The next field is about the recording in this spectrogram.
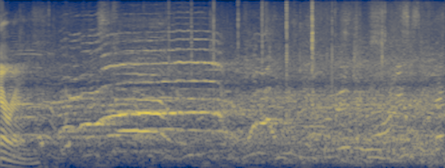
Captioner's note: audience cheers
